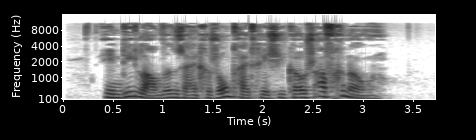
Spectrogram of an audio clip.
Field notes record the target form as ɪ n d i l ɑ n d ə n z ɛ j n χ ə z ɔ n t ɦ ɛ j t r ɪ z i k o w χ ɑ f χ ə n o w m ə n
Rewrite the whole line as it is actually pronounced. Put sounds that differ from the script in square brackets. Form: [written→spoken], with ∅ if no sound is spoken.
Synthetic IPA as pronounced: ɪ n d i l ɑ n d ə n z ɛ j n χ ə z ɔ n t ɦ ɛ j t r [ɪ→i] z i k o w [χ→s] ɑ f χ ə n o w m ə n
